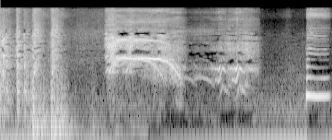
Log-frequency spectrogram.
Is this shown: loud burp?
no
